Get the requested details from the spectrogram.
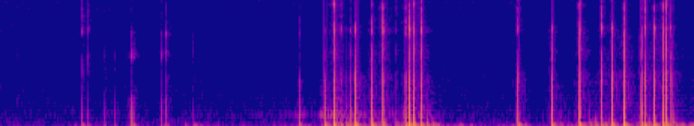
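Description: An acrylic object is tapped with quick, irregular taps: a few soft, sparse ones at first, then louder clusters of taps. Each tap gives a short, dry knock with a low thudding body and a bright clicky edge that dies away almost instantly.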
